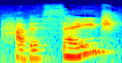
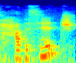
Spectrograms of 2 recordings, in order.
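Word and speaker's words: Hathersage: called had a sage I was calling it had this Sage but it that's how it spelled but it's not it's havasich that's how the locals say it and it's the place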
